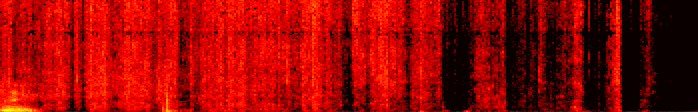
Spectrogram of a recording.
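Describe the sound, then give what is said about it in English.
Tissue paper crinkling and rustling as a package holding a fishing shirt and lures is unwrapped. Bursts of crackle come irregularly, with a few sharper tears, and thin out toward the end. “But this is the tissue paper.”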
